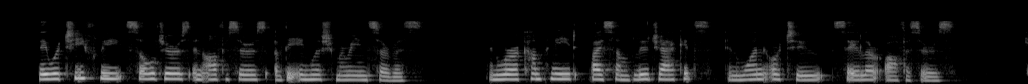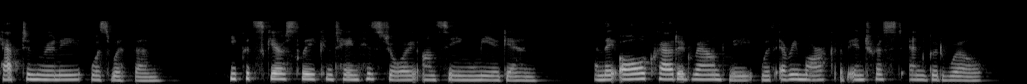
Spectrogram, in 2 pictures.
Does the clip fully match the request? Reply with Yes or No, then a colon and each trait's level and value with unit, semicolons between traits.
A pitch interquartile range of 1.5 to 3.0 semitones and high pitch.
Yes: narrow, 2.6 semitones; high, 225 Hz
